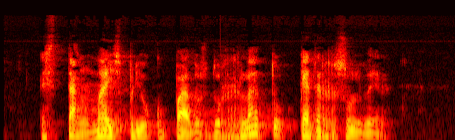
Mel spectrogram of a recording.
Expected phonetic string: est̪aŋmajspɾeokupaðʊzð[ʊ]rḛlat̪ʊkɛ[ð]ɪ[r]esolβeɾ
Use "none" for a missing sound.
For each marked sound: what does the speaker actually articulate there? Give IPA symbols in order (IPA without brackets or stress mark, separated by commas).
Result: ʊ, ð, r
